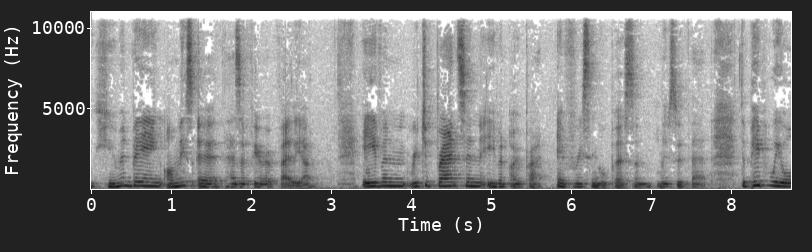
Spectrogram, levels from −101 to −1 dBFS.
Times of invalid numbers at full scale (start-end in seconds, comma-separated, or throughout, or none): none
